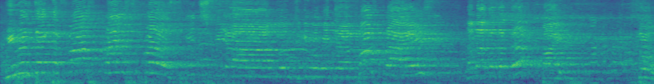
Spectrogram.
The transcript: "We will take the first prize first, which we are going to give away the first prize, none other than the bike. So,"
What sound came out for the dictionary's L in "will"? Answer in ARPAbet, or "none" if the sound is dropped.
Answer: N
